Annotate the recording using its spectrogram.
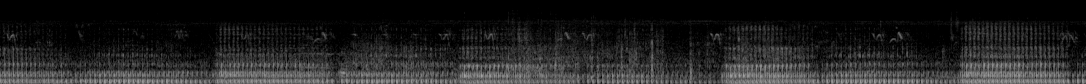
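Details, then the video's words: Cheetah giving a steady, deep, rapidly pulsing rumble that continues without a break, swelling louder every two to three seconds, with faint background hiss. "CHEETAH SOUNDS Listen to the Sound of Cheetahs"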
